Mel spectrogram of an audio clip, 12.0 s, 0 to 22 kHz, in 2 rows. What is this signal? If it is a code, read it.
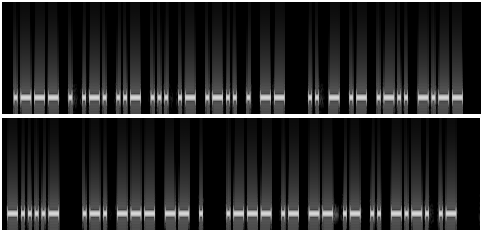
Morse code, heard as a keyed tone, about 28 wpm, 600 Hz. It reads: JERUSALEM ITALY - ROME JAMAICA
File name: CW / Practice / NationalCapitals28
